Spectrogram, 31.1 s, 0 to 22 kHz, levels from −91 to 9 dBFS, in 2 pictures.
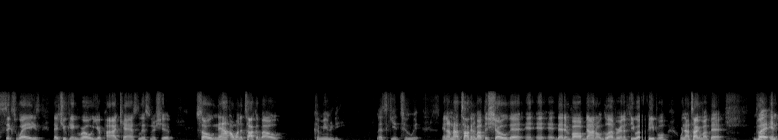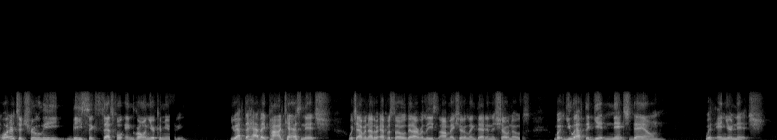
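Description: Lost AMR speech frames at 12.79 to 12.97 s (120 ms scattered over 160 ms), 18.96 to 19.08 s (100 ms) and 25.96 to 26.03 s (60 ms). The wideband decoder replays the last good frame at falling gain, so each gap smears, then sinks toward near silence, unlike the abrupt cut of a plain dropout.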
